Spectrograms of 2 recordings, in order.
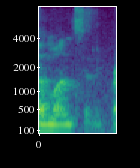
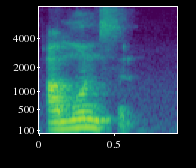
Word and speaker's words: Amundsen: So apparently like the right way to say it is Amundsen. And the first way we started saying this was Amundsen. So it's a very like plain, mellow way. And now, And now that's changed to Amundsen is like another common way, which is how people refer to. That's also, I have changed my pronunciation to that way now. I say Amundsen, which is still not the Norwegian.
